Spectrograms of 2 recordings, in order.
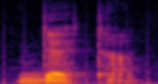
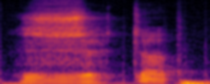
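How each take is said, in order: First: The first word begins with a t sound. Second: The first word begins with a z sound. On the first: "because H is always silent" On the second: "the best way to copy it is by putting the z"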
